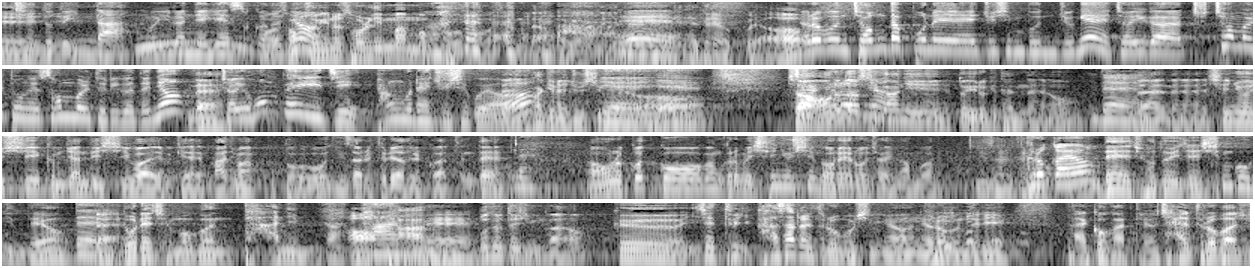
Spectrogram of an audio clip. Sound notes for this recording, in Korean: 유쾌한 만남 공개방송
